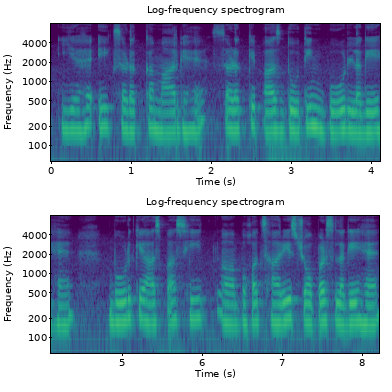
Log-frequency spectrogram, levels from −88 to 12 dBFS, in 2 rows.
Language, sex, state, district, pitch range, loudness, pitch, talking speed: Hindi, female, Bihar, Saran, 170-190 Hz, -27 LUFS, 175 Hz, 175 wpm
